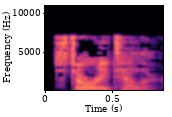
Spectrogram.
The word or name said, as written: storyteller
